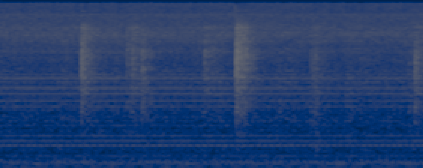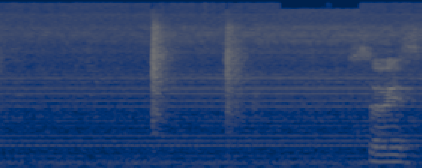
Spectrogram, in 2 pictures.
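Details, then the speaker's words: Guitar with a bad hum being rewired: steady low electrical hum with a few light clicks from handling; owner suspects a ground loop or missing grounds picking up noise, not confirmed. "somehow magnets how do they work it does all of that and what happens and what happens is yeah you get that hum"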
